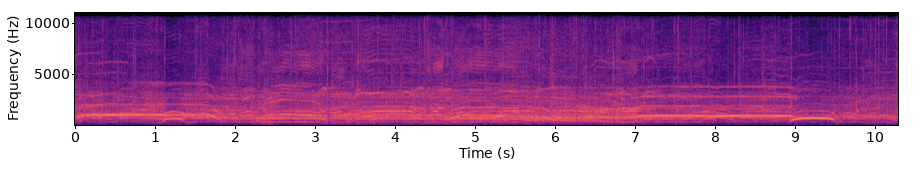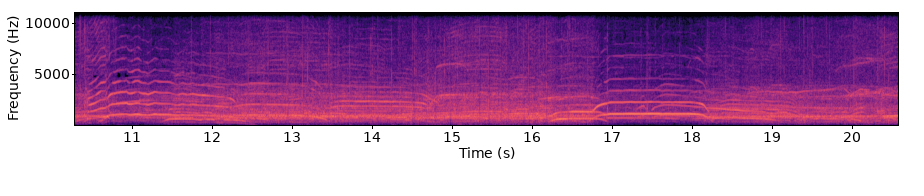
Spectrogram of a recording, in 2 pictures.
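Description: Concert audience cheering and screaming: many overlapping yells and whoops, with a few long held shrieks.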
